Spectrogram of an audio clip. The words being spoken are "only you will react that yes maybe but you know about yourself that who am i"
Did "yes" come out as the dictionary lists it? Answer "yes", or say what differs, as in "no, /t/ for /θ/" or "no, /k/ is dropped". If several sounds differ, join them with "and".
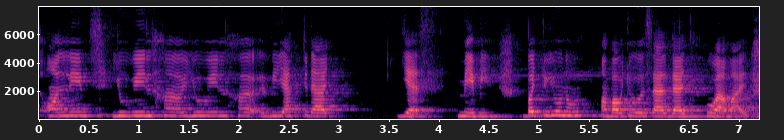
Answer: yes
